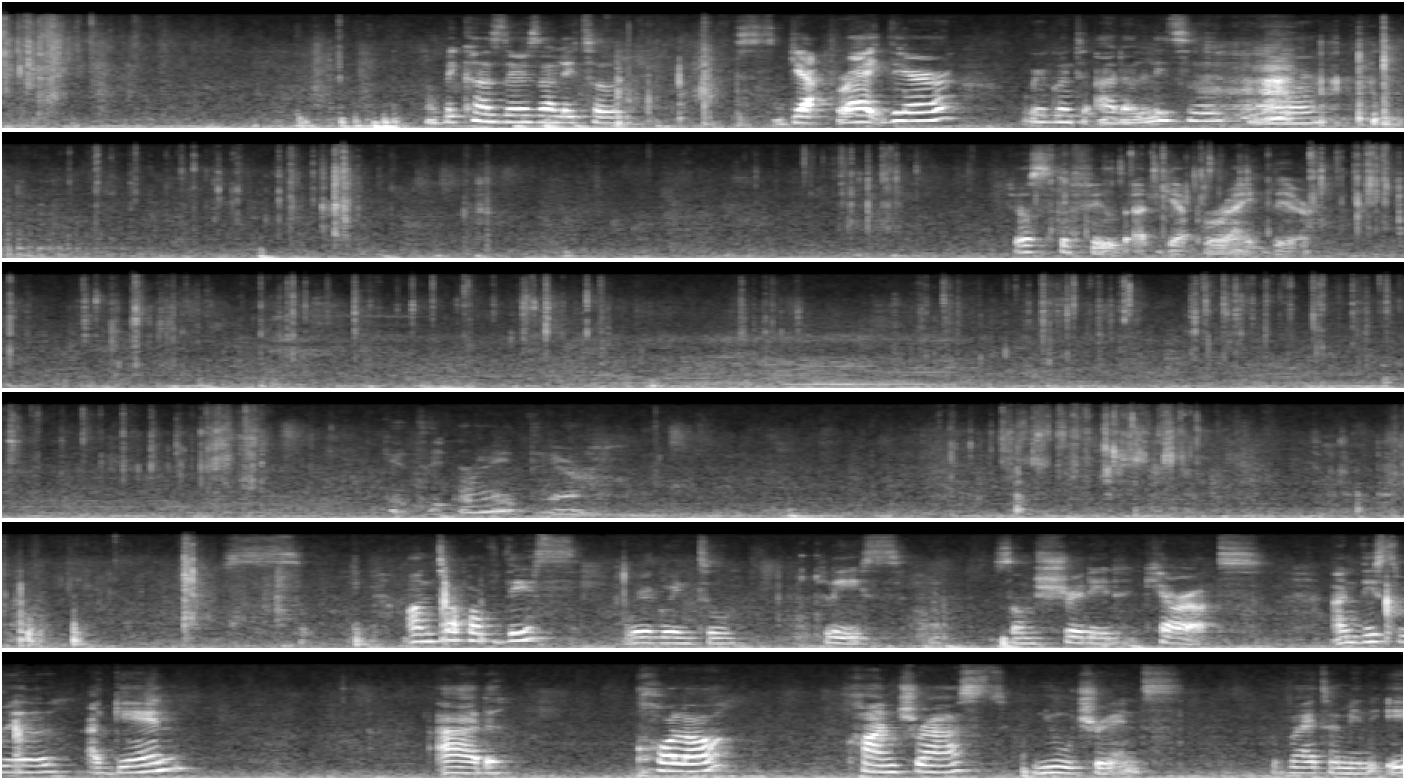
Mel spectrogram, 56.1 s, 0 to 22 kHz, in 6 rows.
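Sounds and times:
food handling noise: 0.0 - 1.3, 7.9 - 30.5, 32.1 - 45.1
rustle of wrapping: 0.0 - 1.4, 9.7 - 30.6, 32.0 - 40.1
faint music: 0.0 - 56.0.

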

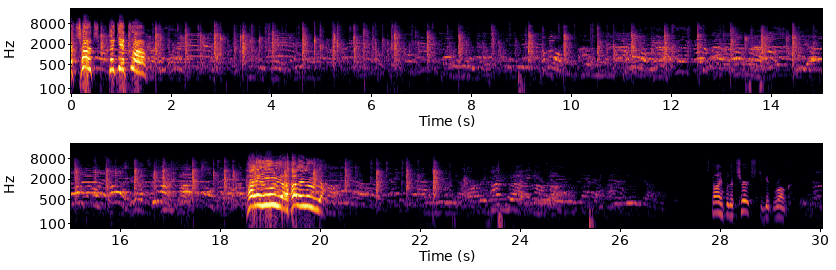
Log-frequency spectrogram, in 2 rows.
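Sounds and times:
many voices calling out: 0.0 - 3.0, 7.8 - 22.6
congregation clapping: 0.0 - 24.2.

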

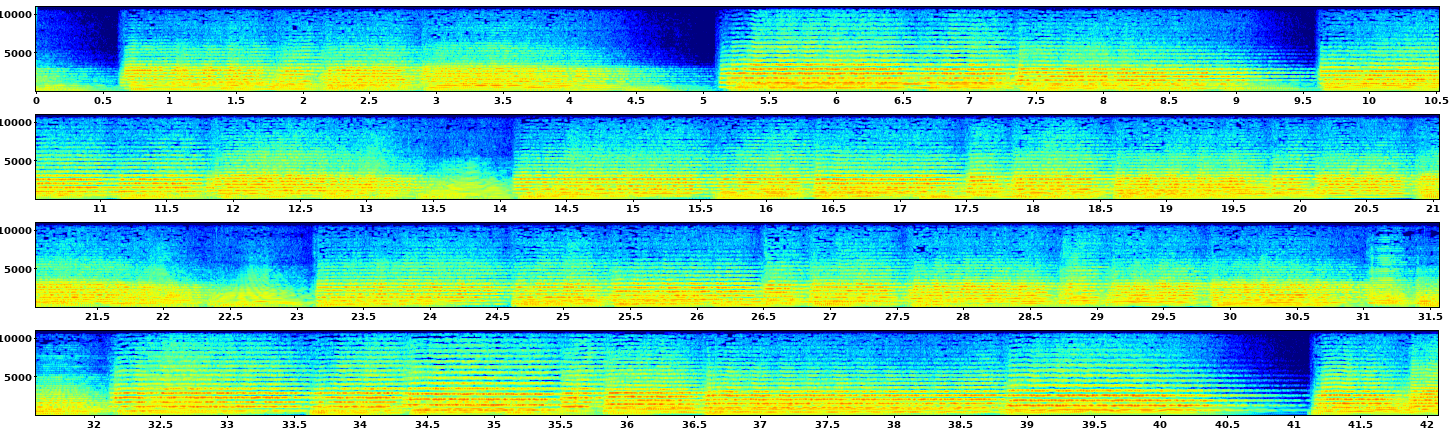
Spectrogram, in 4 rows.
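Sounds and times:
brass band playing a carol: 0.0 - 42.0.

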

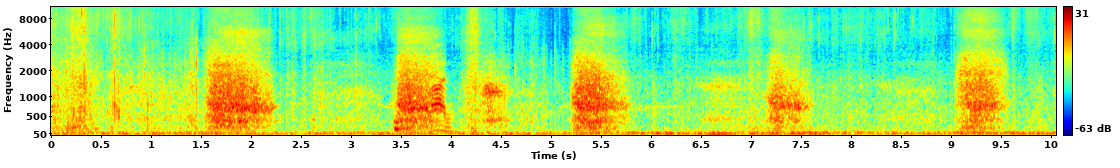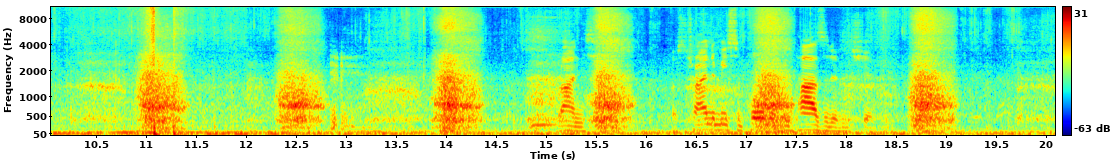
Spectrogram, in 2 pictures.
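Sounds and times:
man breathing hard: 0.6 - 20.0.

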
